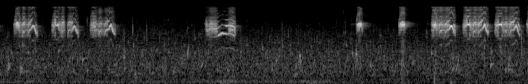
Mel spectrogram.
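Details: Crimson sunbird chatter recorded clear, for teaching competition birds: short high buzzy bursts in small groups, separated by quiet gaps, then a fast closing run of harsh, thin notes.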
